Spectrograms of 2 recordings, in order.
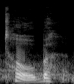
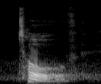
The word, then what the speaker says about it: tov: Looks like tob, but it's pronounced tov. And it's spelled T-O-V in modern Hebrew.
